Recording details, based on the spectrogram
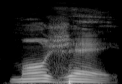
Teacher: That G is a soft G because it's followed by an E, so we pronounce it like je instead of g.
